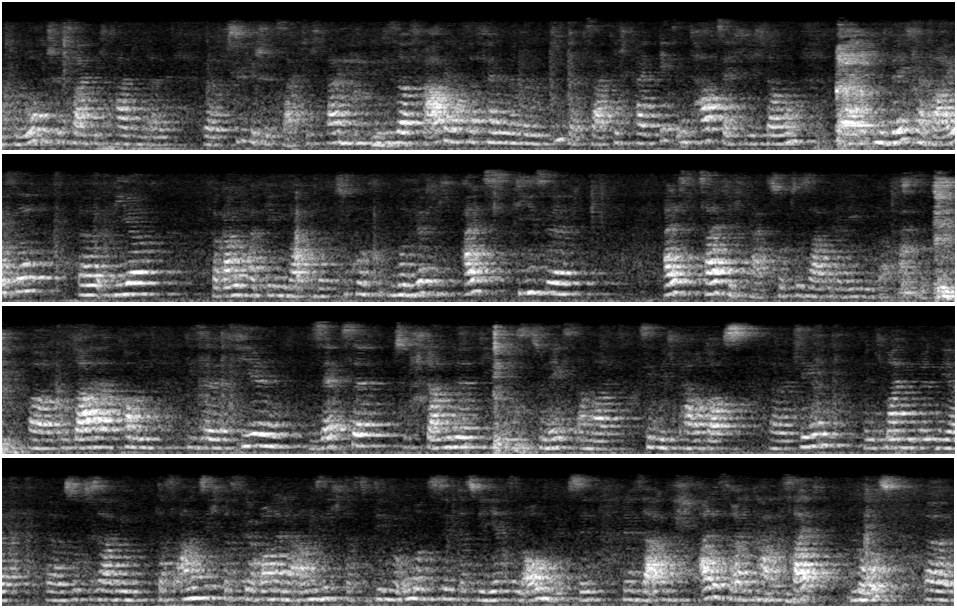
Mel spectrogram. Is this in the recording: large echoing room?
yes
